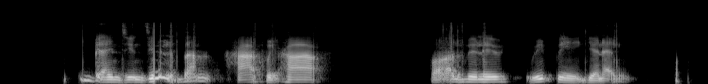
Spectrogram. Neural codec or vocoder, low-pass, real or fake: codec, 24 kHz, 0.9 kbps, WavTokenizer, small release; 7.2 kHz; fake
